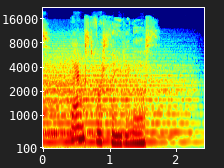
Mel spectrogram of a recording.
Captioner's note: n-slash-a, in bot's voice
